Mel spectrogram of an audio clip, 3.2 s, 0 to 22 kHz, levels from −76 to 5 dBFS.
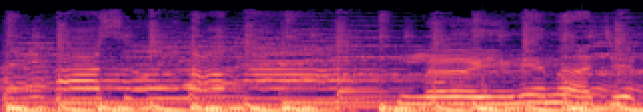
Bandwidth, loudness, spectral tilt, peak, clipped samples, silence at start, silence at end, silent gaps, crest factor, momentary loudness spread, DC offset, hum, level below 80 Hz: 15.5 kHz; -11 LUFS; -6.5 dB/octave; 0 dBFS; 0.4%; 0 s; 0 s; none; 10 dB; 3 LU; under 0.1%; none; -16 dBFS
